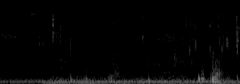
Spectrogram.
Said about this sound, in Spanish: Déjale, doy eh, un, pequeño sorbo.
